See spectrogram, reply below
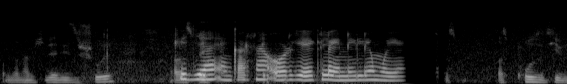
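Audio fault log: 1.37–1.46 s, speech suppressed in double talk: a brief dip of roughly 10 dB, likely the echo canceller ducking the near talker while the far side also spoke.
2.09–4.46 s, speech suppressed in double talk: same effect, much harder, dropping up to about 40 dB and chopping out for around two seconds.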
